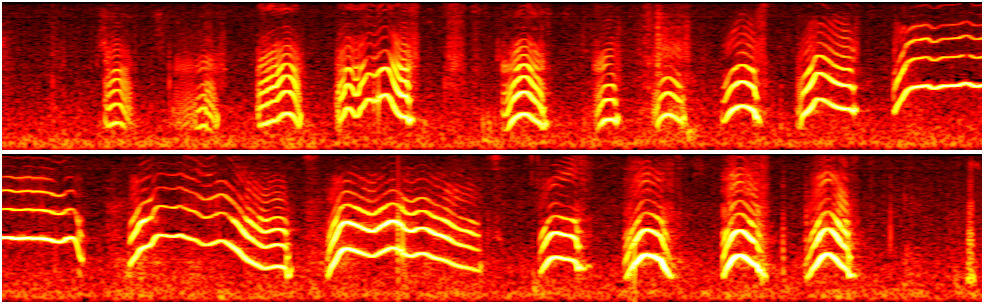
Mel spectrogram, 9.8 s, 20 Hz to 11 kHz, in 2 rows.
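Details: Newborn Blenheim Cavalier King Charles Spaniel puppies, 3 days old, two boys in a whelping pen with their mother Pom-Pom, crying in a rapid series of short high arched squeals with one longer wavering wail mid-sequence.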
